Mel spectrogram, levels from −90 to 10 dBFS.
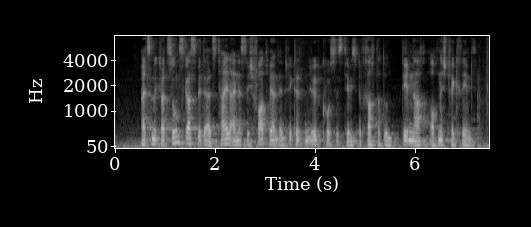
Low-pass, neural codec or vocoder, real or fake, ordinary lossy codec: none; codec, 16 kHz, 4 kbps, X-Codec, HuBERT features, trained on balanced general audio; fake; none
